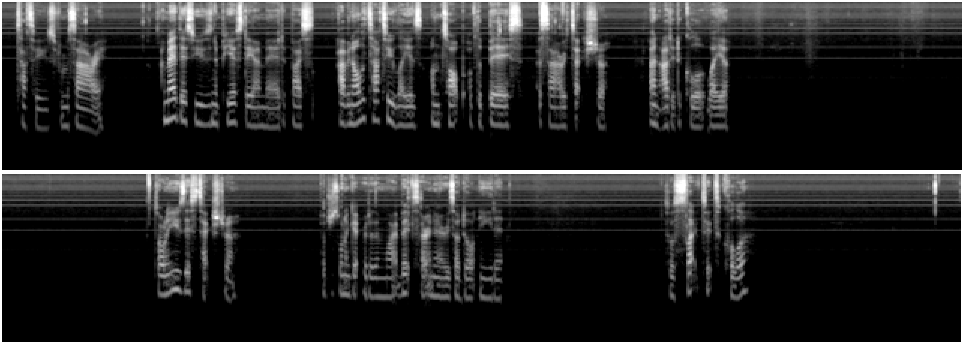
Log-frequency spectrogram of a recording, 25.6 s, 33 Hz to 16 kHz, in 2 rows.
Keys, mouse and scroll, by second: 1.1-2.6 scroll up 1, 2.6-25.5 drag.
